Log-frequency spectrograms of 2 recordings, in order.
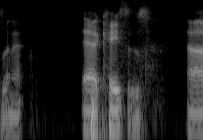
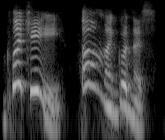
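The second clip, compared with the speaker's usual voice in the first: high, squealing call of a viewer's name; excited greeting; 4 dB louder than usual. Real, not acted. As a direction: greet the viewer with a burst of delight.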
